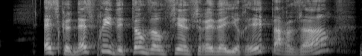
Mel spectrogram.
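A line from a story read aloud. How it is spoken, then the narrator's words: Growling. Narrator (French): grondait-il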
